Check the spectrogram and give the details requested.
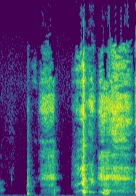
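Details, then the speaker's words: Big, wet sneezing fit: a quick run of sharp, wet sneezes with gasping intakes between them; the sneezer keeps a towel down because it gets messy. "Oh my god, I have like a big towel down here [clears throat] cuz it gets messy. So, I just put a towel down."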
